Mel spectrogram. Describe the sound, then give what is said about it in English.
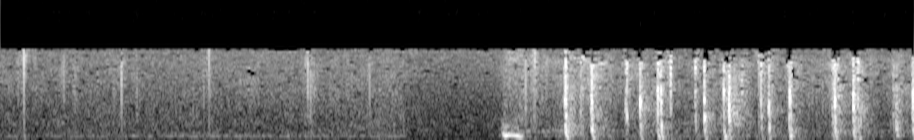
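Horse hooves clip-clop in a steady walking rhythm as a horse is ridden, faint and sparse at first, then suddenly loud with rapid, sharp knocks. No one speaks. “Watch out your horse doesn't stumble.”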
